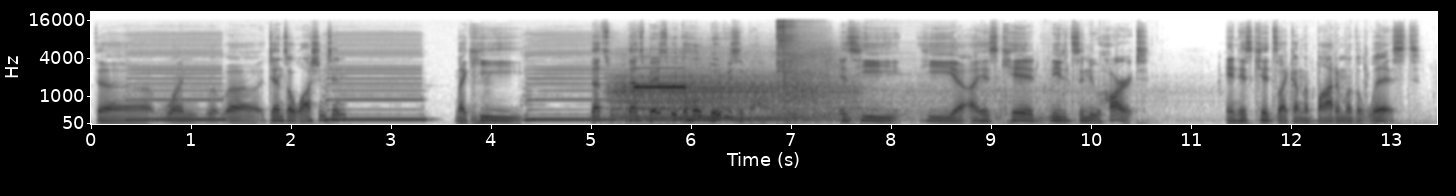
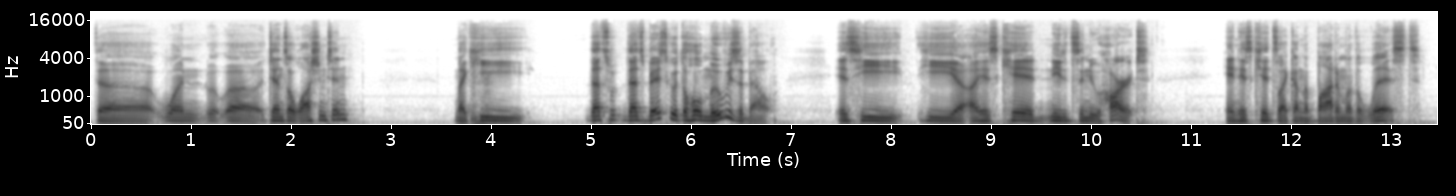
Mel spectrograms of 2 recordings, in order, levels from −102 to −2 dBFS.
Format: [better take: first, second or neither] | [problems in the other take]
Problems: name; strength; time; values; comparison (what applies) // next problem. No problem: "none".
second | alarms or sirens; very loud; throughout; 2 dB above the speech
